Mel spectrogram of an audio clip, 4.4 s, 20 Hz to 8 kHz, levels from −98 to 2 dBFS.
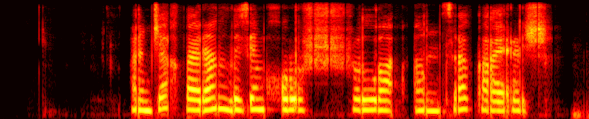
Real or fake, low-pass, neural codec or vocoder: fake; 7.2 kHz; codec, 44.1 kHz, 2.6 kbps, SNAC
